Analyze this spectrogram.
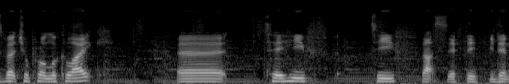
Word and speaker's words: Tahith: gonna be his virtual pro look alike uh tahif thief that's if you didn't know what to spell that's his first name and chung the alpha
